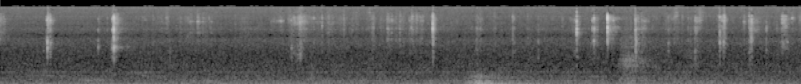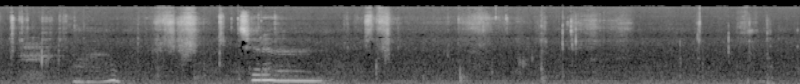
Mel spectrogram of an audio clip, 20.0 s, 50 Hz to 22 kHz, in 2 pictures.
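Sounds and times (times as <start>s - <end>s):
soft low thump: 5.8s - 6.9s.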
